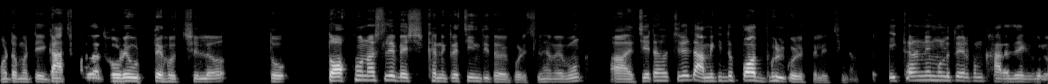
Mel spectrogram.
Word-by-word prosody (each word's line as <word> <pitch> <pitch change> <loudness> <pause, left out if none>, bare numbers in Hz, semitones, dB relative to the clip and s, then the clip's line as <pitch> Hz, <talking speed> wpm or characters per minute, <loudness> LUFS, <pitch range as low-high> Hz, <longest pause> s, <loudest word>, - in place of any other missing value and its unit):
মোটামুটি 135 -1 -4
গাছপালা 155 +2 +1
ধরে 155 +1 +6
উঠতে - - 0
হচ্ছিল। 135 0 -4 0.6
তো - - +1 0.6
তখন 190 +4 +7
আসলে 205 +1 0
বেশ 165 -1 0 0.2
খানিকটা 150 -2 -3
চিন্তিত 150 -3 -4
হয়ে 120 -2 -5
পড়েছিলাম 120 +4 -11
এবং 155 +5 -5 0.4
আ - - +2 0.2
যেটা 160 +3 -1
হচ্ছিল 185 +3 -4
যে - - +6
আমি 165 - -1
কিন্তু 185 +3 -5
পথ 190 -1 +10
ভুল 175 -2 +1
করে 125 -2 -1
ফেলেছিলাম। 105 -4 -17
তো - - -22 0.2
এই 330 - -1
কারণে 195 +1 -1
মূলত 190 -2 -4
এরকম 170 -1 -7
খাড়া 140 -1 -2
জায়গাগুলো। 130 -3 -6
155 Hz, 175 wpm, -21 LUFS, 135-180 Hz, 0.6 s, পথ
